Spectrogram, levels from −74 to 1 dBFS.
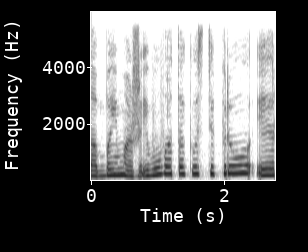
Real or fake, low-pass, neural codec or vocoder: fake; 5.4 kHz; vocoder, 44.1 kHz, 128 mel bands every 256 samples, BigVGAN v2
